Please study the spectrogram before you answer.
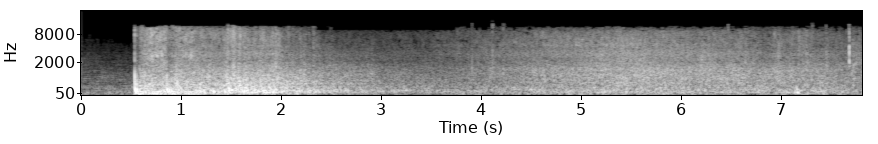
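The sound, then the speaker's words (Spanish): Destruction of the Gafri Tower, the tallest building in Gaza, in Gaza City's port area: a sudden loud blast bursts in, then a heavy roaring rumble that eases slightly and continues to the end. “Lo que has escuchado es la destrucción de la Torre Gafri en la zona portuaria de la ciudad de Gaza, el edificio más alto de la franja.”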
